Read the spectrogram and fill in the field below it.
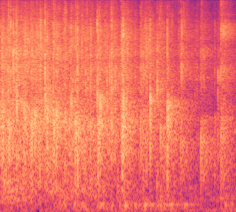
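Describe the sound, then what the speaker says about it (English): A church congregation applauds during a Sunday service, a moderately loud crowd clap with distinct individual hits in an uneven rhythm, with no speech over it. "Please give a round of applause."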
